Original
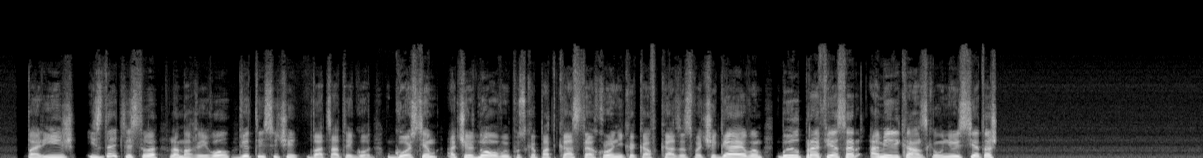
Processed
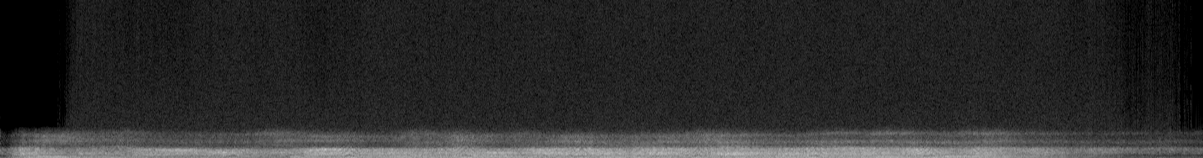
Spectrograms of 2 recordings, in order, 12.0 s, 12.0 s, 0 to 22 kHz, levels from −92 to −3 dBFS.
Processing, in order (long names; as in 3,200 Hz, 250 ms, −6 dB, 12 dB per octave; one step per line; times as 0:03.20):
spectrum smeared in time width 264 ms
downward compressor 4 to 1, threshold −31 dBFS, peak gain reduction 12.5 dB
0:00.67–0:02.91: high-pass filter 480 Hz 12 dB per octave
linear-prediction vocoder at 8 kHz whisper
repeating echo 146 ms, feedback 57%, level −6.5 dB
flanger 0.86 Hz, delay 1 ms, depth 9.2 ms, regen −1%
echo through a band-pass that steps 581 ms, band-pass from 700 Hz, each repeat 0.7 octaves, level −6.5 dB
upward compression, threshold −52 dBFS
flat-topped bell 970 Hz +14.5 dB 1.2 octaves
feedback echo at a low word length 572 ms, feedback 35%, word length 8 bits, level −8.5 dB
level −1.5 dB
